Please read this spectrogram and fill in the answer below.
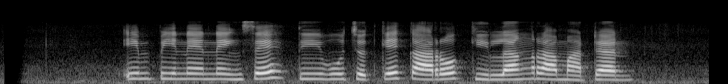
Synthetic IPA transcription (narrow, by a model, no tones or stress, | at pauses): ʔimpinenɪŋsɪhd̪̥iwud̥ʒ̥ṳt̪̚kekaɾoɡ̥i̤laŋramaɖ̥a̤n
